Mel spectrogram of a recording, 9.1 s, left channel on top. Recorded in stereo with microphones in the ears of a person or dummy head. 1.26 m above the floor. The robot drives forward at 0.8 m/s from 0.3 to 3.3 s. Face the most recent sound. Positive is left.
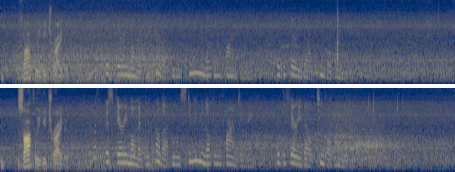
turn(degrees=-75)  # may be behind; listen again after turning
